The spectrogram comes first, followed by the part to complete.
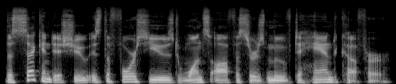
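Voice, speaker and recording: A man narrating a scripted legal explainer in a measured, factual way. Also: on the low side, fairly even intonation, no echo, clean studio sound.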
